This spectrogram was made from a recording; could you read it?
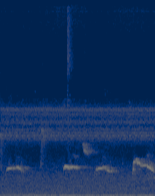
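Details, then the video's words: Sparrows chirping during their bath: four drawn-out, level chirps, spaced widely over three seconds, the last slightly higher and rising. A steady high hiss and low rumble continue throughout. "Sparrows 🐦Chirping Sounds While They Enjoy Their Bath"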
